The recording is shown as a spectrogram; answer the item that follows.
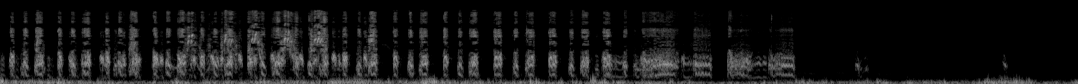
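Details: Tethered chukar partridge serving as a decoy on a hunt in Şırnak, Turkey: a dense, harsh chattering of rapid chuck notes for about eight seconds, then near quiet with a few soft notes and low rumble.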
